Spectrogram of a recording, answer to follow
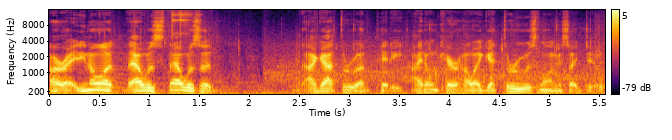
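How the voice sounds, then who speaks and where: A man's voice with ordinary pitch variation, over music in the background. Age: 20s. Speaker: gaming streamer. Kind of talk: live gameplay stream chat.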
